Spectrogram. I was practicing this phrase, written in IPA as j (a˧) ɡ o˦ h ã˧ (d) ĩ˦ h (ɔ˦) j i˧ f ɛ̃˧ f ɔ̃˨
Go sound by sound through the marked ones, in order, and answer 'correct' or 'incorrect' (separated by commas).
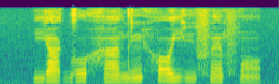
correct, correct, correct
